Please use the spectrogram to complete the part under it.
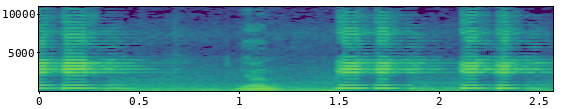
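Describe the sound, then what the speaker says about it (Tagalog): A stock car horn, wired to a switch during a horn relay installation, sounds several short toots in bursts, near and loud, with someone speaking briefly between them. "yun yung stock natin na busina."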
